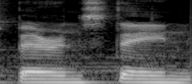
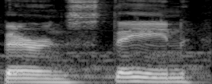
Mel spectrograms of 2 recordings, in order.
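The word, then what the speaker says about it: Berenstain: book each week, and it was always Steen in my report. And strangely enough, I used to actually pronounce it Baron Stain, but I was constantly corrected by the teacher and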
